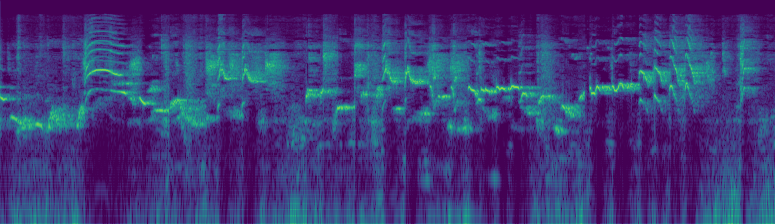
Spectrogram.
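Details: White-rumped shama in full, vigorous song, pouring out varied whistles, quick trills and chattering notes with almost no pauses, set against faint low background noise.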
